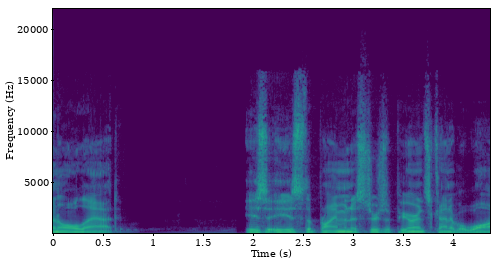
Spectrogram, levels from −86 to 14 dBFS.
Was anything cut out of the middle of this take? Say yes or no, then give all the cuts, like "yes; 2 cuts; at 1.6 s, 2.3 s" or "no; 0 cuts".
no; 0 cuts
